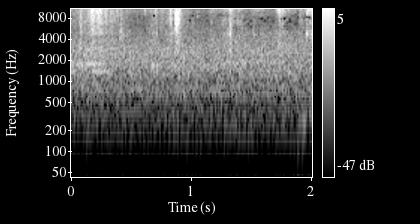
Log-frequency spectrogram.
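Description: A blanket being dragged off a solar panel across dry leaves and grass: soft rustling with scattered faint crackles, over a faint steady low hum.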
